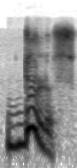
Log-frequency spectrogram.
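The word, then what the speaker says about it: δοῦλος: se pronuncia du du dulos como tivesse um U só que você escreve repito deixa eu escrever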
